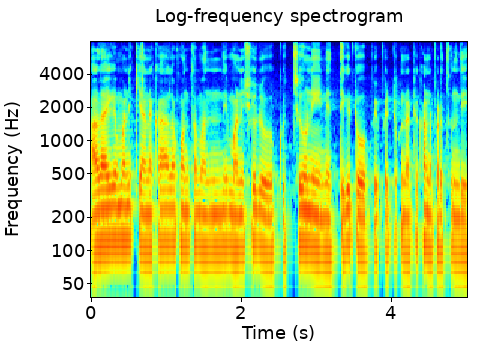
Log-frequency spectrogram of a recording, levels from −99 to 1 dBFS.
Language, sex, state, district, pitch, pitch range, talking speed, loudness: Telugu, male, Andhra Pradesh, Krishna, 110 Hz, 100-120 Hz, 130 wpm, -22 LUFS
